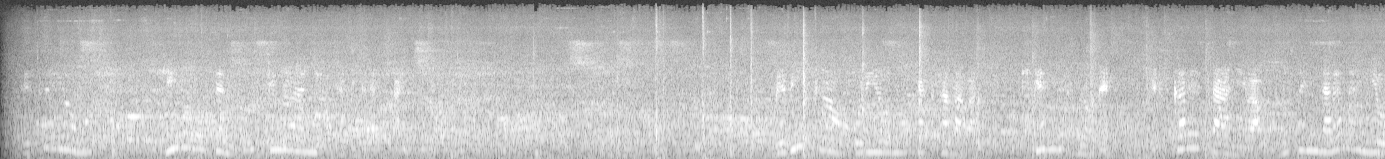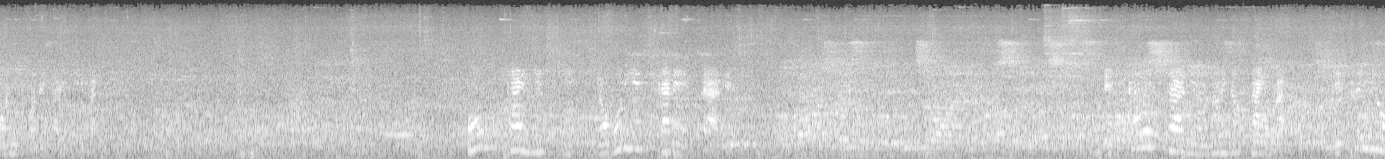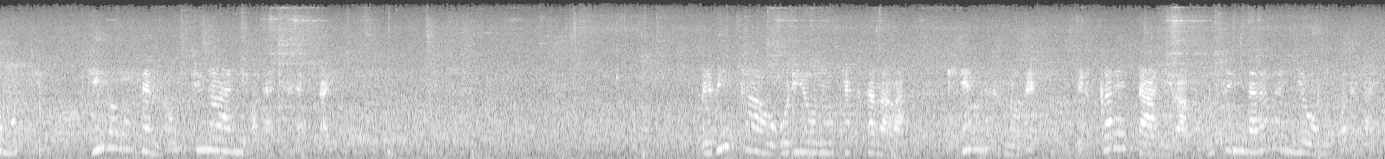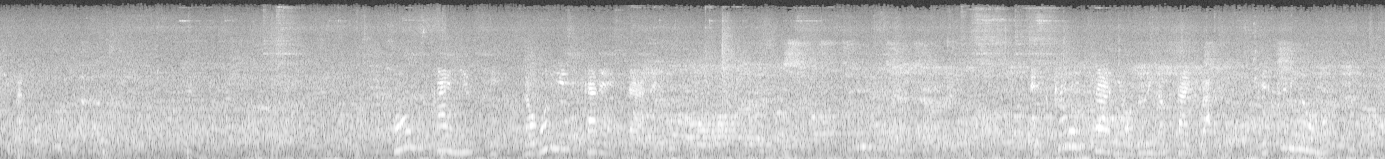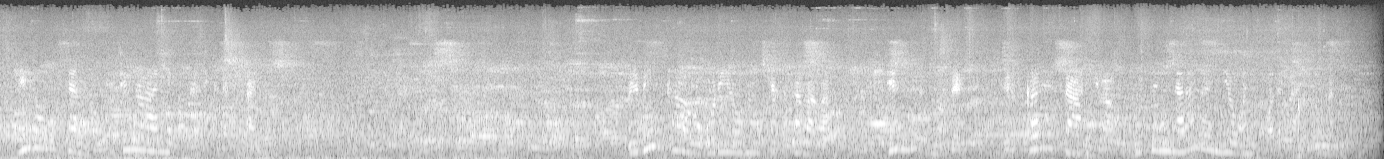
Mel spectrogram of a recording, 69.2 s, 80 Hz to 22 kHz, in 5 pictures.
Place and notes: Osaka Station, escalator by baggage lockers - escalator voice
the voice comes from inside an escalator wall, no speaker to be seen. faint thumps of escalator steps. a jumbled space of hundreds passengers voices and announcements in the background. no one pays attention to what the escalator has to say.
近畿 (Kinki Region), 日本 (Japan), 31 March 2013, 18:53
